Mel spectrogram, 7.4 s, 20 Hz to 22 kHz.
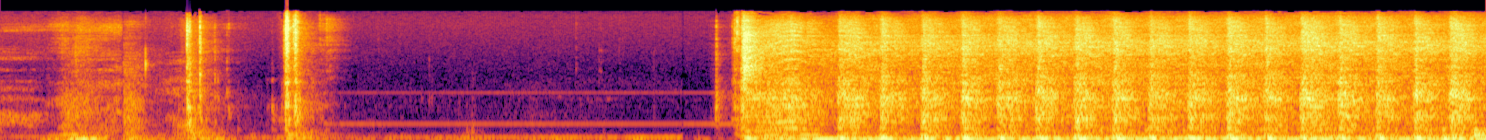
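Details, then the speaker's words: Restored Mazda MX-5 Miata drift car, engine just refitted, first start attempt with fuel pump running: starter cranks steadily about two and a half turns a second but never fires; no fuel reaching the engine because the tank was never filled. "je suis pas sûr que c'est l'essence est-ce que j'ai inversé les deux tuyaux il y a pas d'essence là d'accord il y a pas d'essence"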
